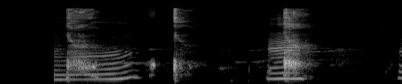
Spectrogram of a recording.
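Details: Two strongly voiced, rasping cough bursts with a brief catch between them, described as coughing, though it could also be a voiced vocalization.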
